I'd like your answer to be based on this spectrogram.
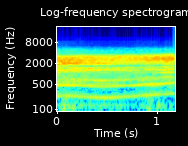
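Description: Car driving in Call of Duty Mobile, a steady engine whine with a strong mid-high drone that holds level and loud for the whole short stretch, no voices.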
